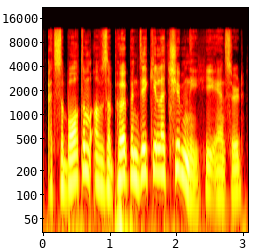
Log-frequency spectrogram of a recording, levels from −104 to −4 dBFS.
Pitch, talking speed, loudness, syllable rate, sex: 135 Hz, 175 wpm, -19 LUFS, 5.9 syllables/s, male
